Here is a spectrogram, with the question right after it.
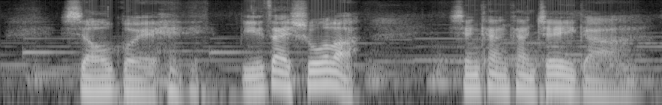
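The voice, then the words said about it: Low, deep character voice. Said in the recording (Chinese): “用低沉的声音说”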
